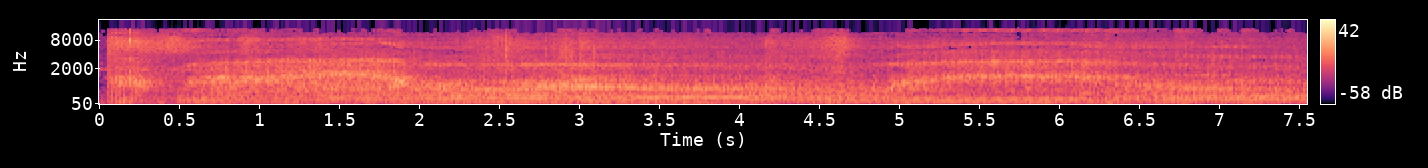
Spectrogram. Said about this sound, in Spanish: Me explico, pusimos un sonido y dije, es un gato imitando una moto. Dijo que un gato no puede imitar a una moto. Eso es cierto. El gato no le imita. Yo digo que suena como la moto, pero el gato no hace nada.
